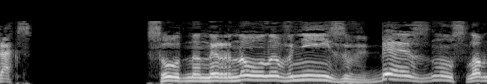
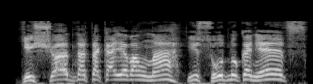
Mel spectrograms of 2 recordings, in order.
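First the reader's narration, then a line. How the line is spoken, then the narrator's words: Shout. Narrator (Russian): крикнул старший механик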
